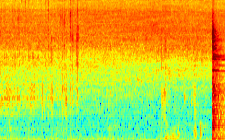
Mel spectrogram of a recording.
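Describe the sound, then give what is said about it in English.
Sharp sizzle as boiling water spills onto a hot stove: a single loud hissing burst that flares suddenly near the end and fades quickly, after a quiet, low background with no talk. “Just spilled boiling water everywhere. That's fine. Try this again. Still spilling water everywhere.”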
